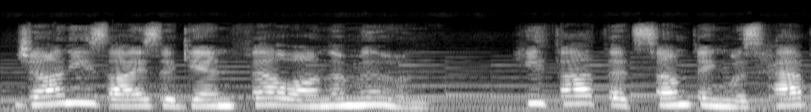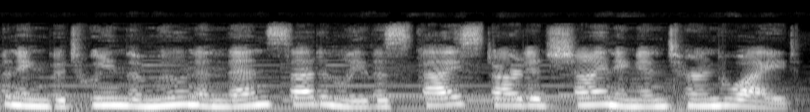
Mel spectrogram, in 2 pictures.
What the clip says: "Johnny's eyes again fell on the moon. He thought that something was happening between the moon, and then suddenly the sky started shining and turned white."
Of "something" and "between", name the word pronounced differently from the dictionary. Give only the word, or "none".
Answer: none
